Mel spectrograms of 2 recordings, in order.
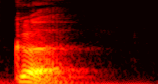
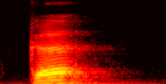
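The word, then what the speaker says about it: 个: Some textbooks or some websites also say that ge is a 4th tone, ge, which is also correct. But in the vernacular, in the spoken language, ge is usually toneless. Most people pronounce it toneless.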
